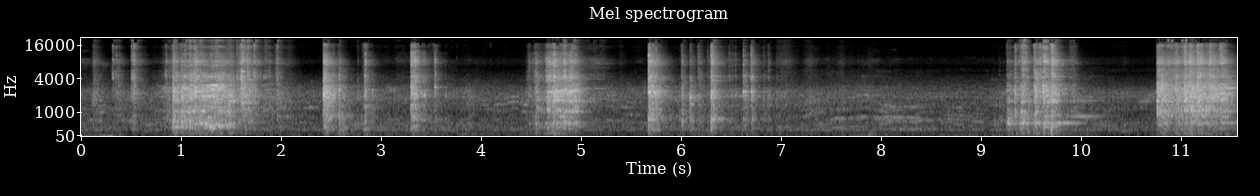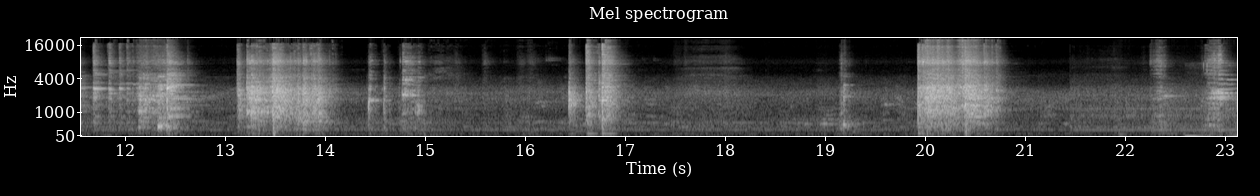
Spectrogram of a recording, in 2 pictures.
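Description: Utensils, dishes and pots being washed in a home kitchen, with repeated bursts of scraping, rubbing and metallic clatter separated by short pauses, close and fairly loud over a faint steady hum.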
